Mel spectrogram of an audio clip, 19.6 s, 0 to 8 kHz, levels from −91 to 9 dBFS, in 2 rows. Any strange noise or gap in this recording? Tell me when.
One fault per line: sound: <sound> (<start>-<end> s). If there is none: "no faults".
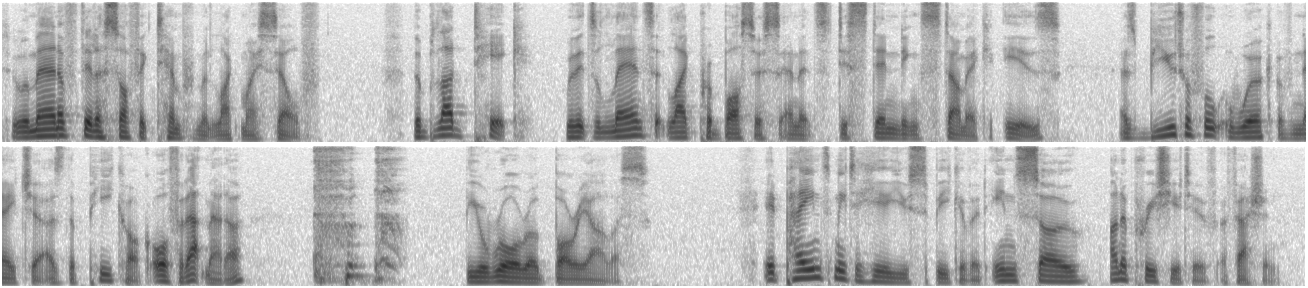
sound: cough (12.1-12.8 s)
